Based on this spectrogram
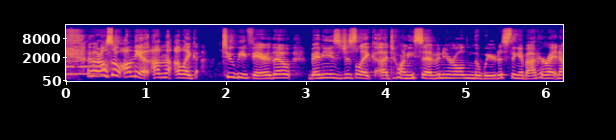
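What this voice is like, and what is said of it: Usual voice. Nothing is said of it.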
